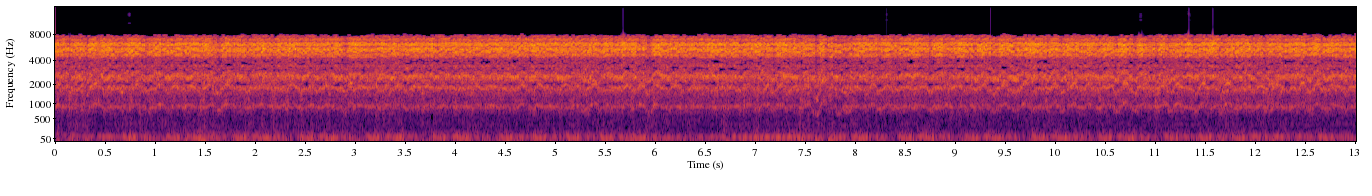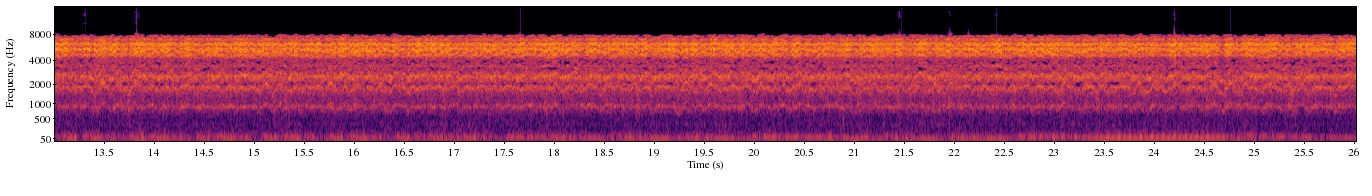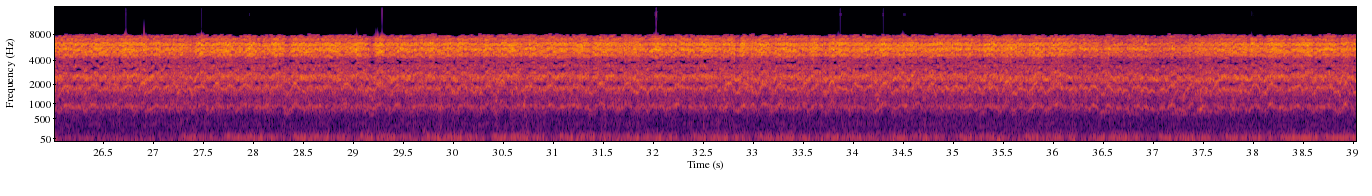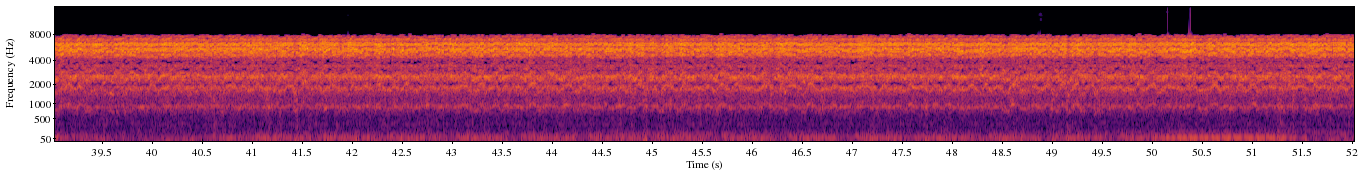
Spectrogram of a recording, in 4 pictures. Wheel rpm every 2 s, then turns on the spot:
240, 230, 230, 240, 230, 230, 230, 240, 230, 230, 240, 230, 240, 230, 230, 230, 230, 230, 210, 230, 230, 230, 240, 240, 240, 240.
none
